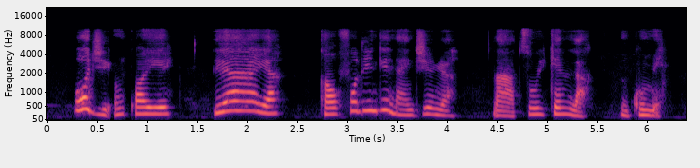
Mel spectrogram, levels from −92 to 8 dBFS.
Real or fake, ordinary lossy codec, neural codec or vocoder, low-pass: fake; none; codec, 32 kHz, 1.9 kbps, SNAC; 9.9 kHz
